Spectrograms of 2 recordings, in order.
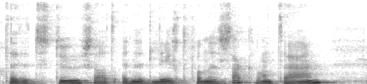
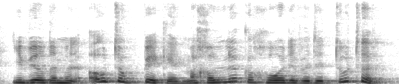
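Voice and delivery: louder, higher accusation; accusing; 5 semitones higher, 6 dB louder than usual. Acted. Wim accuses the man he tackled, loud accusing. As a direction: nail the thief.

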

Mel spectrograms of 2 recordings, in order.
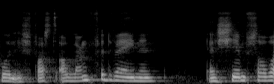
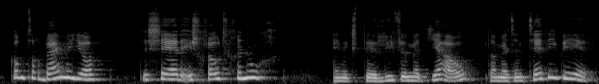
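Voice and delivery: much higher, louder cartoon chimp coaxing; chimp's imagined voice; 6 semitones higher, 5 dB louder than usual. A narrator's reading. Chimp Sjimp coaxes squirrel Eki to come, high, loud monkey voice. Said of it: "alsof hij Eki zeggen wilde".

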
